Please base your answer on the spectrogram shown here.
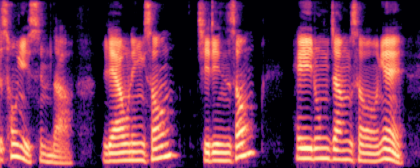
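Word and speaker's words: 吉林省: 지린성, 여기 우리나라 이제 중국 동포들이 아주 많이 살고 있습니다. 장춘, 한번 가봤습니다. 이쪽에 길림성 뭐 이렇게 되어 있죠. 발음은 지린성입니다.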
